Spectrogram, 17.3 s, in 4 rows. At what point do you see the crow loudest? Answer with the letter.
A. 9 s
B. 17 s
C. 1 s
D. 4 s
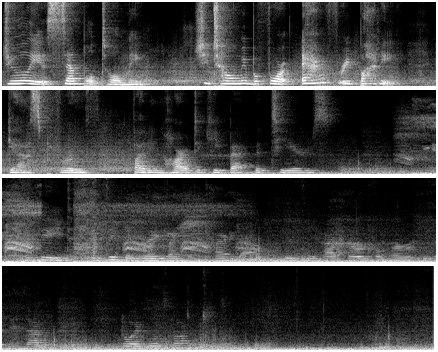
A.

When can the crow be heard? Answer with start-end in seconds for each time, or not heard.
8.2-11.2.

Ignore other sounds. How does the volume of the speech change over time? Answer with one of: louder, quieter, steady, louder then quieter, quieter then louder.
quieter.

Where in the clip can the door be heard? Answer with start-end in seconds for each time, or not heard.
not heard.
